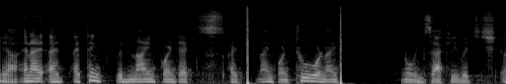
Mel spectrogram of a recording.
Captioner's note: microphone hitch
